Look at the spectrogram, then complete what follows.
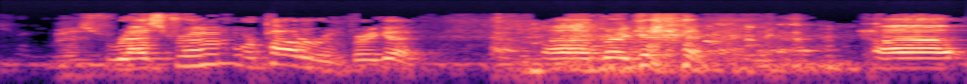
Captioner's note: laughs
